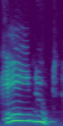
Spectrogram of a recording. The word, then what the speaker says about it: Knut: story isn't he cute canute pronounced k newt was born on december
